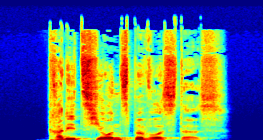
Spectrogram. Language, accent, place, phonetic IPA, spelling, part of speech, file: German, Germany, Berlin, [tʁadiˈt͡si̯oːnsbəˌvʊstəs], traditionsbewusstes, adjective, De-traditionsbewusstes.ogg
- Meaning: strong/mixed nominative/accusative neuter singular of traditionsbewusst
